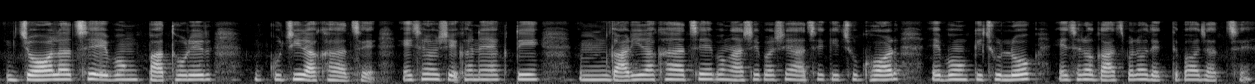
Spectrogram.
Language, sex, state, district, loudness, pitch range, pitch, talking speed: Bengali, female, West Bengal, Dakshin Dinajpur, -18 LUFS, 215-230 Hz, 220 Hz, 130 wpm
